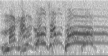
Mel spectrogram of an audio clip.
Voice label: exclamation; dragon ball z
